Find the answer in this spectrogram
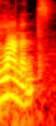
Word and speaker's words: Lamont: Andre you'd probably recognize most Scots would say lament he used to say lament when he was known as we per Nori and the sh in later life but after after Loretto in Cambridge it became Lamont well there you go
